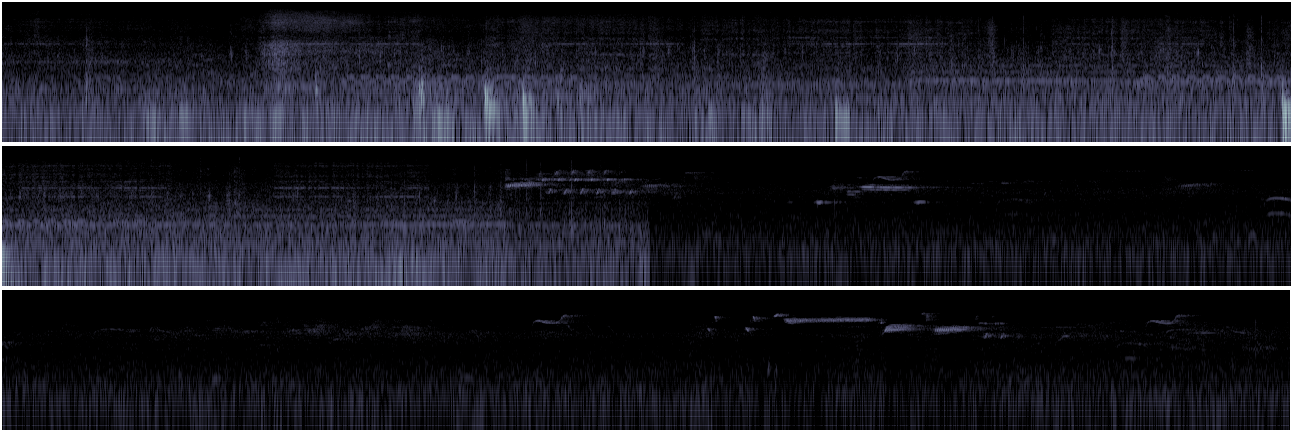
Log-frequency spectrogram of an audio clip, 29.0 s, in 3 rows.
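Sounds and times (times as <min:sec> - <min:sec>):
small birds chirping: 0:00.0 - 0:14.5
soft outdoor hiss: 0:00.0 - 0:14.5.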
